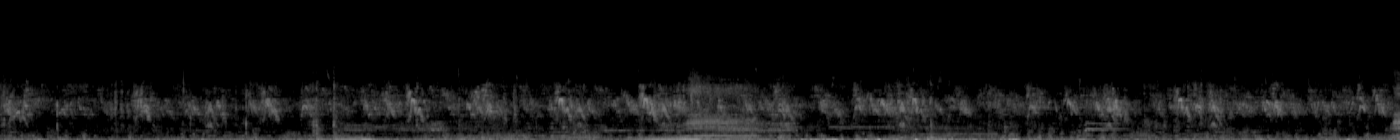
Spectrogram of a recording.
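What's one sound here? A pig snuffles and sniffs with its snout.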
